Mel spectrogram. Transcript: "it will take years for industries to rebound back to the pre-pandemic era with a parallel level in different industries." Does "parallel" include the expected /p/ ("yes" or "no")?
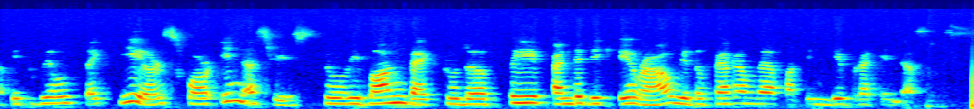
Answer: no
